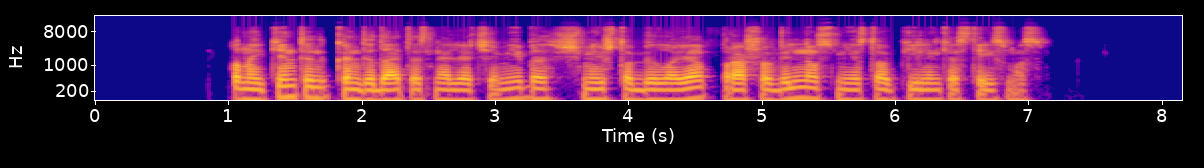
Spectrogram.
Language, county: Lithuanian, Kaunas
